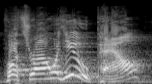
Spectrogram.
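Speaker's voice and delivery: high, loud puppy retort, dropping at the end; baffled puppy. Acted. Puppy questions owner after belated praise, baffled retort. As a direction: question the owner as a puzzled dog. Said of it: "looks up at me and goes".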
